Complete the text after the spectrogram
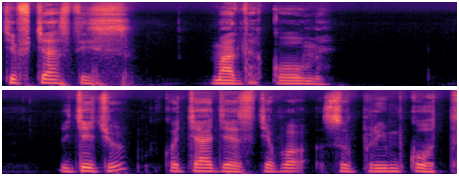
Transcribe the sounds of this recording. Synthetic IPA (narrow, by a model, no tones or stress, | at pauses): t͡ʃift͡ʃastis | madakomɛ | it͡ʃet͡ʃu | kɔt͡ʃat͡ʃɛst͡ʃɛpɔsupɾimkot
